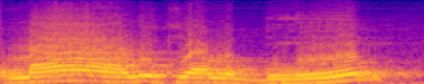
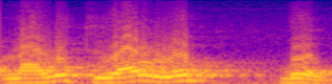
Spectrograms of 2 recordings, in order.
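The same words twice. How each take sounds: First: The first vowel of Maliki is held long. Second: The first vowel of Maliki is short. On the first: "panjang dua harakat"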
